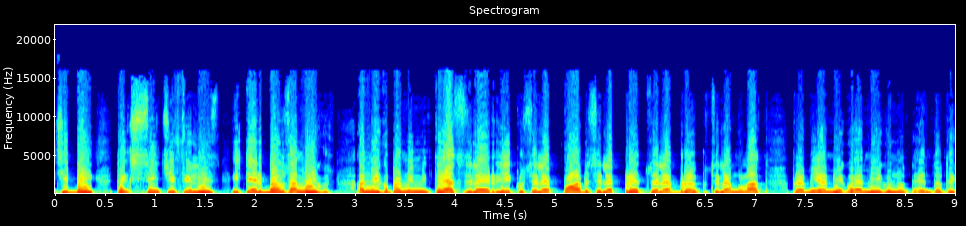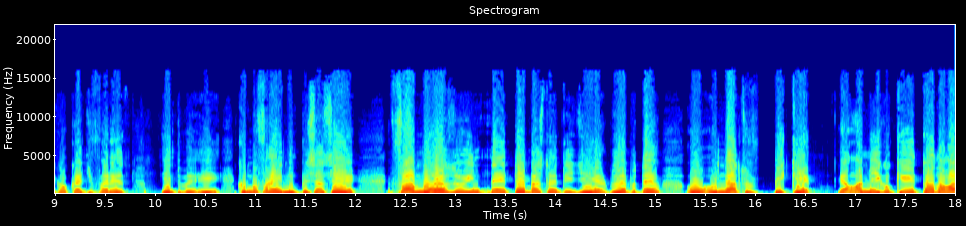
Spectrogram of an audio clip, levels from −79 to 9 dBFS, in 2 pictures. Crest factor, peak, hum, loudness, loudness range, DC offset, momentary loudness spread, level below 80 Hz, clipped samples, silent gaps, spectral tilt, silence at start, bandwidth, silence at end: 8 dB; -2 dBFS; none; -12 LUFS; 3 LU; under 0.1%; 6 LU; -34 dBFS; under 0.1%; none; -7.5 dB/octave; 0 s; 16 kHz; 0 s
